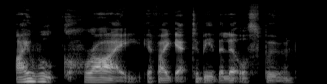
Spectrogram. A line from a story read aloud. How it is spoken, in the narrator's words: Wei Ying says firmly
